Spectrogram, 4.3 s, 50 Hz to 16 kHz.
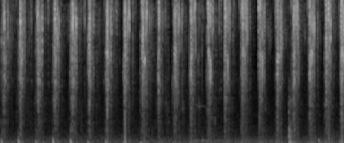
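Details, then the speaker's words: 1973 Dodge Dart Swinger steering column bearing, turned by hand: gritty, crisp ticking about twice a second, easing as it is worked; bearing dirty and dry, to be cleaned and packed with thick grease. "The more I'm playing with it, it must have some dirt in it because it's getting better and better."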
